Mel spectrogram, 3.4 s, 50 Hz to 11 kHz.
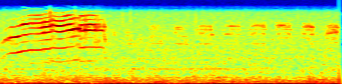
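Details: Burrow camera at Seal Island National Wildlife Refuge, Maine, 17 July 2018, afternoon: an Atlantic puffin utters one quick rising, meow-like wail of about a second, followed by a series of faint short high notes in the background over low hum.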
